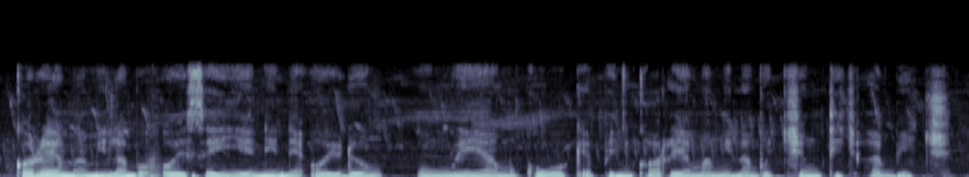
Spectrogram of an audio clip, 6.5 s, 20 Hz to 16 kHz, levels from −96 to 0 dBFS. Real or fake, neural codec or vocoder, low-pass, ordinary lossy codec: real; none; 9.9 kHz; none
